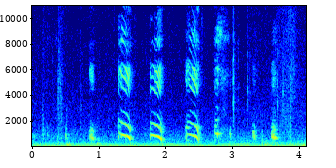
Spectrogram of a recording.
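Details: Toy Poodle whining; a series of high, clear, downward-sliding whimpers with bright overtones, about five in four seconds, the middle ones loudest, over a faint steady indoor hum.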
